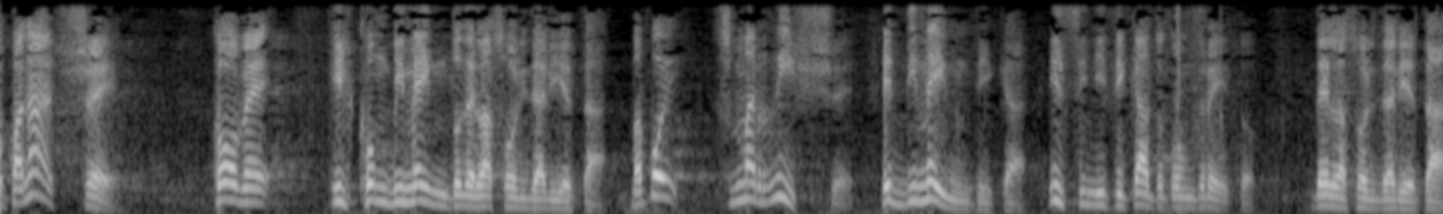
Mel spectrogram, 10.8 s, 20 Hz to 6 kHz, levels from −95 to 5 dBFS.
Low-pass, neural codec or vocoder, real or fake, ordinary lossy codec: 5.4 kHz; none; real; none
